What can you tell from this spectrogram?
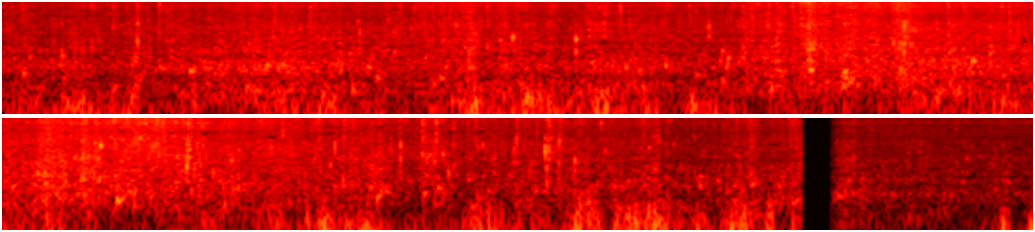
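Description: Wind buffeting the microphone, over small lake waves lapping against shore rocks. The sound cuts out for a moment near the end and comes back quieter.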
